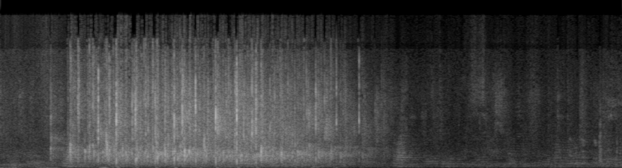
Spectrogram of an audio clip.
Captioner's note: applause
